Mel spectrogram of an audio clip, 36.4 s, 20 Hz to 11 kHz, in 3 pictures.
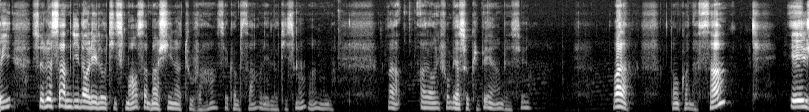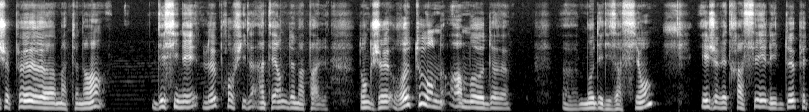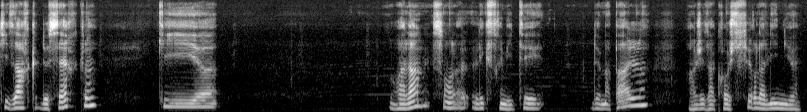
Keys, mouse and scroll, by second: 1.1 click, 3.6 click, 4.4-5.0 scroll up 2, 5.0 right click, 5.7-8.4 scroll up 1, 8.4 click, 9.4-10.3 scroll down 1, 10.3 right click, 12.1-13.1 drag, 13.6-14.6 drag, 15.0-15.5 scroll up 1, 15.5 right click, 18.7 click, 24.4 click, 27.4 click, 28.6 click, 29.9 click, 33.0 click, 34.3 click.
